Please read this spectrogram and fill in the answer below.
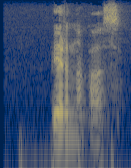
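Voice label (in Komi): "пернапас", Komi, male; audio dict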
